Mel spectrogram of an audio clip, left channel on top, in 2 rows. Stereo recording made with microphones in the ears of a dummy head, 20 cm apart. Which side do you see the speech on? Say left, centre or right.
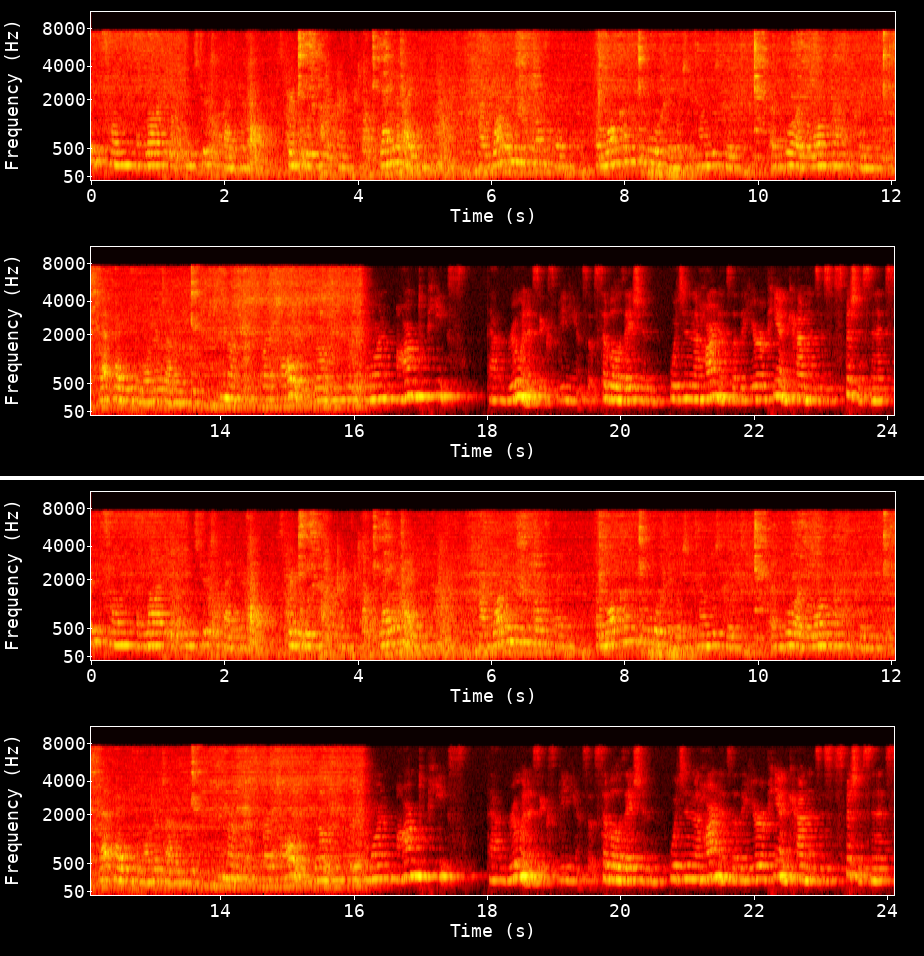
left.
